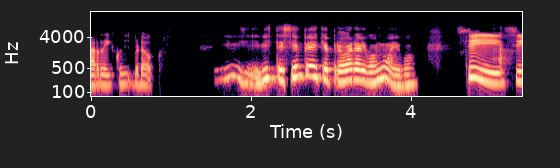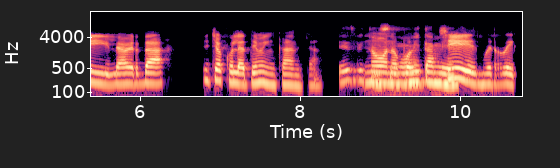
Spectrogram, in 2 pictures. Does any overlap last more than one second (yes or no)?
yes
